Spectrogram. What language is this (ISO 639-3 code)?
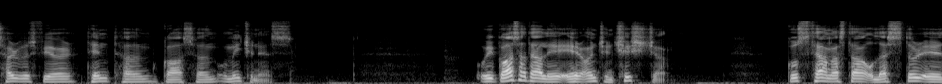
fao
